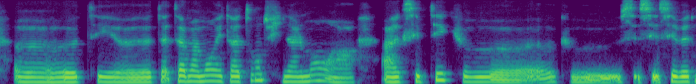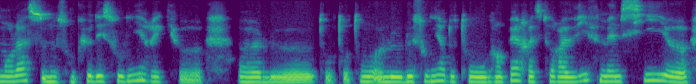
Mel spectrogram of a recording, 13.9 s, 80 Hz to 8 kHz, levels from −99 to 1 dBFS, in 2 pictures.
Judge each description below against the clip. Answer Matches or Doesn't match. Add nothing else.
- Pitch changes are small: Matches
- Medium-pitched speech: Matches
